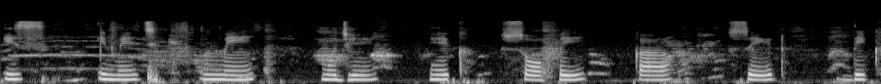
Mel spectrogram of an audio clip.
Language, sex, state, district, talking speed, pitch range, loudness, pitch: Hindi, female, Madhya Pradesh, Dhar, 60 wpm, 215-245 Hz, -16 LUFS, 230 Hz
